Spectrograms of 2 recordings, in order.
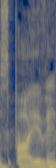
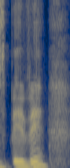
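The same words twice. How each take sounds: First: The name follows an upper-class British pronunciation. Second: The name follows the common American pronunciation. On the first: The speaker learned it from an old British broadcast. The speaker calls it wrong. "jeg trodde jeg var en flotten feier, og sa [name]" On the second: This is how everyone else says it. The speaker calls it right. "for alle sier Spivey"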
